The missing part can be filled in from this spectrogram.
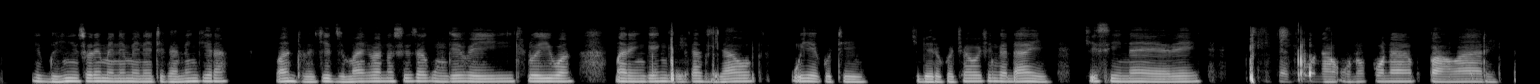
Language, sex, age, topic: Ndau, male, 18-24, health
